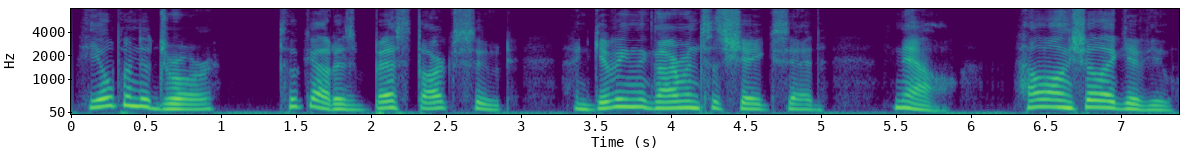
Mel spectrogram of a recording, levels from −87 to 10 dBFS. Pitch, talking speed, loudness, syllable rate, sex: 165 Hz, 195 wpm, -15 LUFS, 5.3 syllables/s, male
